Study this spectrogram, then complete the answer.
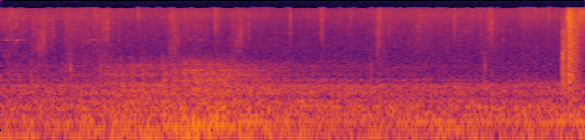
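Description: Footsteps scuff and tap on a stone floor.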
